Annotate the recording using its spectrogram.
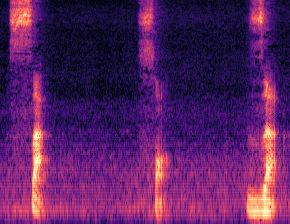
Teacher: ujung lisan dengan antara ujung 2 gigi atas dan bawah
